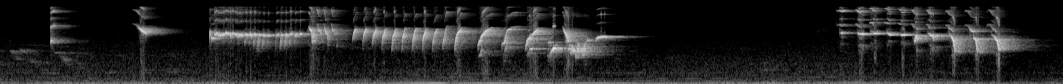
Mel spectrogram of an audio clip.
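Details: White-rumped shama song intended to provoke other birds to sing. It has bursts of very high, rapid chattering trills, then a long, fast run of thin, descending notes and a final high, rattling flourish, separated by short silences.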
